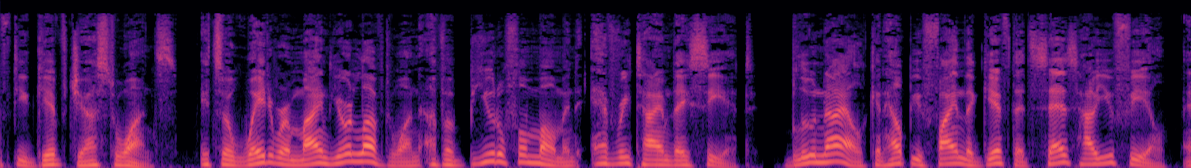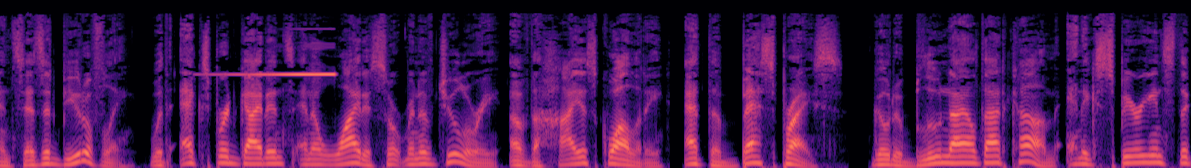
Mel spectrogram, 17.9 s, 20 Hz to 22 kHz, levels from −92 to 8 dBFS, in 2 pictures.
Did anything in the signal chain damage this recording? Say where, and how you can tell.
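Yes. There's loudspeaker feedback squeal from about 10.38 to 11.47 s, just before "assortment of jewelry of". It's a single tone near 3.6 kHz that swells over the better part of a second until it sits about 5 dB above the speech. This happens in the analogue stage, acoustically, before the converter. The mic was hearing the loudspeaker it fed, and at 3.6 kHz the loop gain went past one, so that frequency kept feeding itself and growing.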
